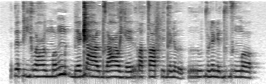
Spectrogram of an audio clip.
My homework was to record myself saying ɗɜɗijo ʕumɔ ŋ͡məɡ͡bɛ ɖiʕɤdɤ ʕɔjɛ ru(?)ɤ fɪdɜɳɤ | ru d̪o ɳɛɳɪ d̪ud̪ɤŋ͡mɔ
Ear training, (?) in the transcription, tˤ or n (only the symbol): tˤ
